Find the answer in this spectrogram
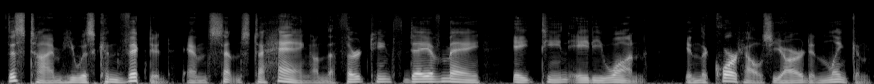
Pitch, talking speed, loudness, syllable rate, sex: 100 Hz, 170 wpm, -22 LUFS, 4.5 syllables/s, male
